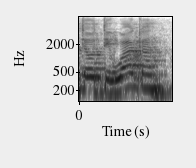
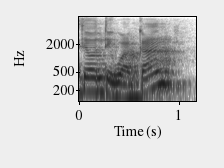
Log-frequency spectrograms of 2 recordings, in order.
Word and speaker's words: Teotihuacán: Mucha gente pronuncia Teotihuacán, pero no, es Teotihuacán porque en las lenguas nahuas se acentuaba las ciudades, las regiones, caía el acento en la pronunciación era del acento agudo.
